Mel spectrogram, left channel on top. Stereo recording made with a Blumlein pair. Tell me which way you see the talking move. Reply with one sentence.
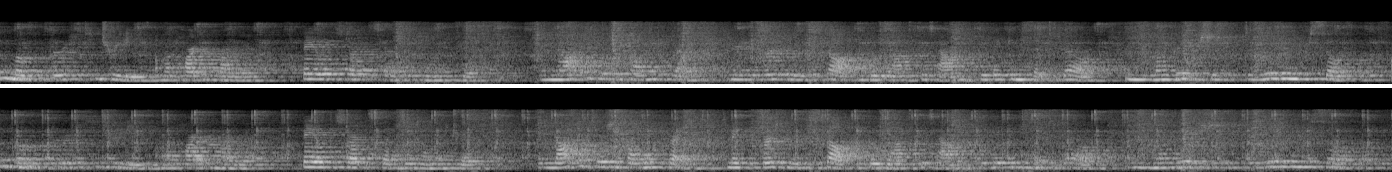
In this clip you hear the talking move from left to right and back again.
